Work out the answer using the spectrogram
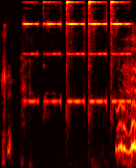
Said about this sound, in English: And a correct bell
